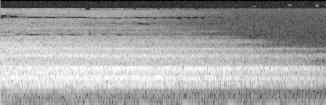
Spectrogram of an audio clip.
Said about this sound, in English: Open the mouth, exhale, let the sits bones get heavier.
